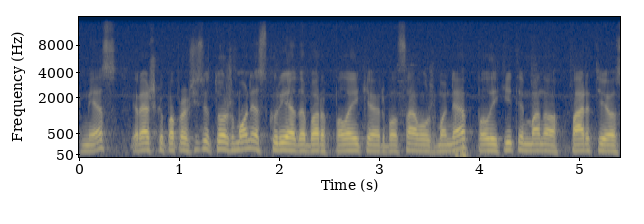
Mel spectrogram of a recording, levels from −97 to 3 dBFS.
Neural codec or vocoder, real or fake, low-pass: none; real; 14.4 kHz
